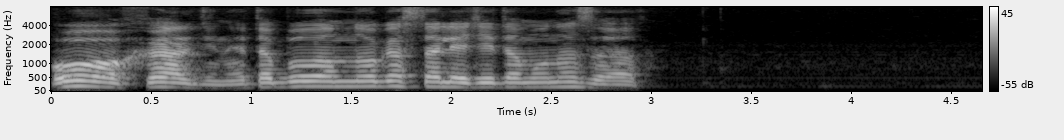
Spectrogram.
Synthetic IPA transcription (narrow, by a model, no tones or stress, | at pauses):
oxardʲɪnɛt̪əbɨlˠəmnoɡəst̪ɐlʲetʲɪjt̪ɐmunɐzat̪̚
